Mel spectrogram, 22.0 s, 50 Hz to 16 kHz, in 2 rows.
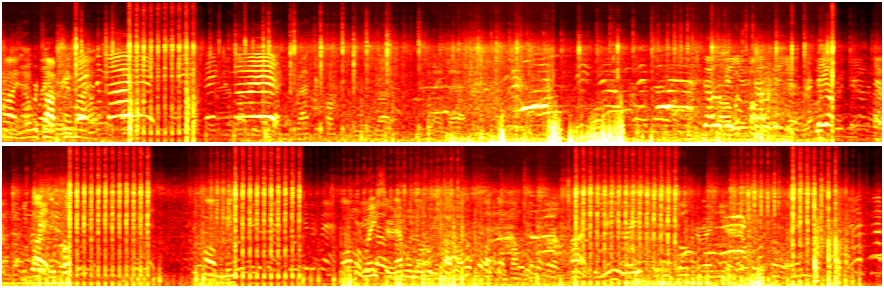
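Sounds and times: paintball markers firing rapidly: 0.8s - 5.4s, 7.2s - 21.8s
voices shouting: 5.0s - 11.8s, 15.8s - 20.9s.

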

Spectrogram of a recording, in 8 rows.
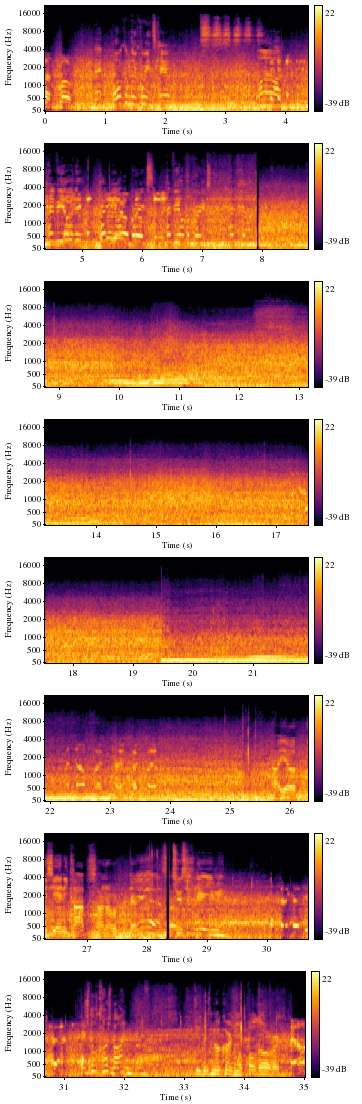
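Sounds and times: road noise inside car: 0.0s - 35.0s
low engine drone: 2.1s - 6.5s, 28.8s - 35.0s.

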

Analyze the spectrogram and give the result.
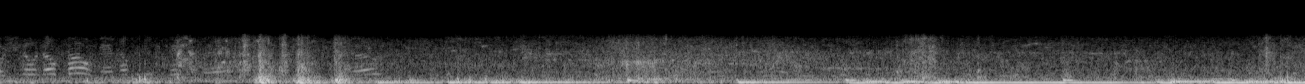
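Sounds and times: car engine droning: 1.7s - 13.0s.

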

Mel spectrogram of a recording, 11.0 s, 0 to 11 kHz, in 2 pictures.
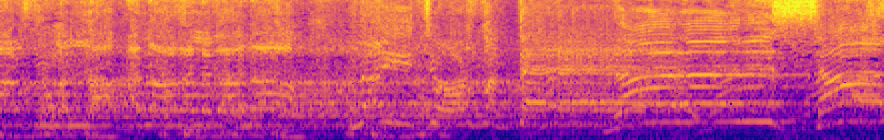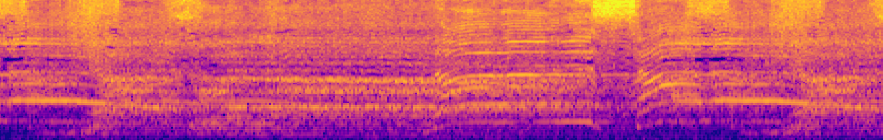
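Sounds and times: choir holding a chord: 1.5s - 11.0s.

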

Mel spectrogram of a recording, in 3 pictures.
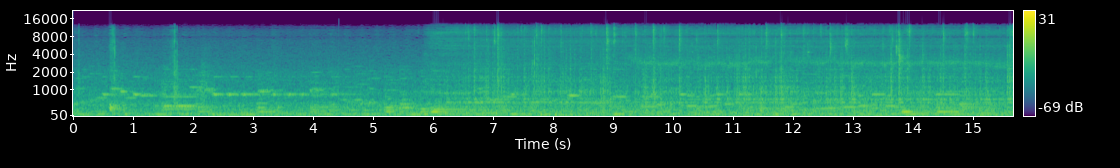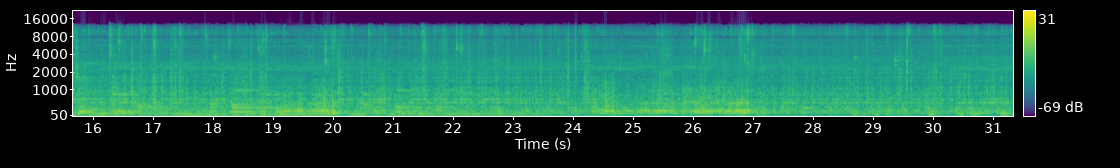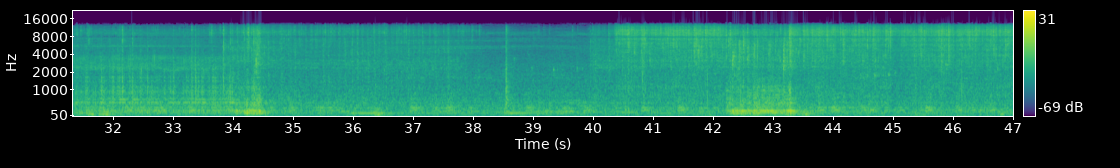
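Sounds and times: faucet water splashing into sink: 6.0s - 47.0s.

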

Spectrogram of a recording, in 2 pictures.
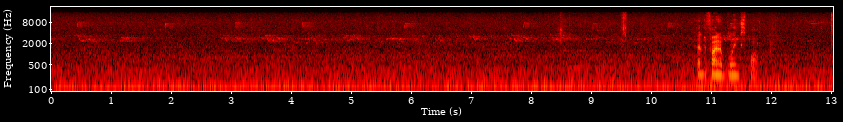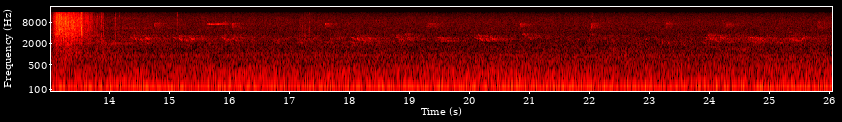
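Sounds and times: rustle: 0.0s - 26.0s.

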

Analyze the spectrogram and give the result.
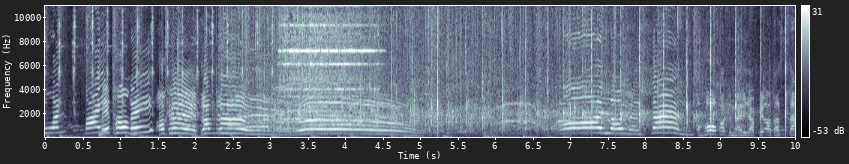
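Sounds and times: audience clapping: 2.9s - 10.0s
bright ringing bell tone: 3.1s - 4.7s.

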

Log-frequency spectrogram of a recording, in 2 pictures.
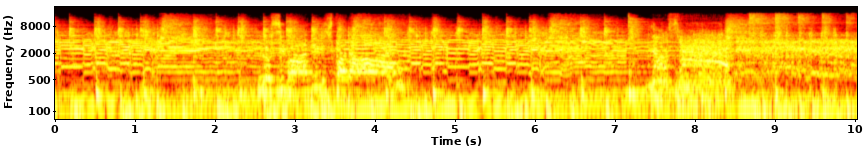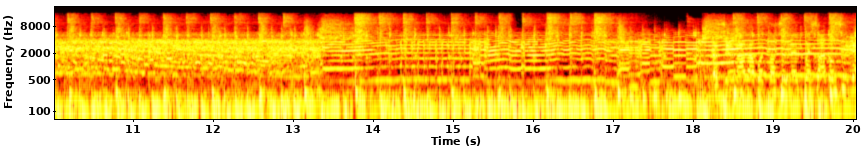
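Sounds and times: live rock band: 0.0s - 20.0s
lead guitar sustained bent notes: 1.0s - 20.0s.

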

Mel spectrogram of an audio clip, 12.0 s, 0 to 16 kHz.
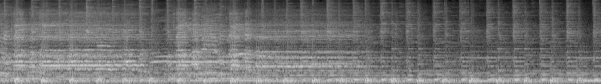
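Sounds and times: male choir singing in harmony: 0.0s - 8.2s
strummed acoustic guitars: 0.0s - 12.0s.

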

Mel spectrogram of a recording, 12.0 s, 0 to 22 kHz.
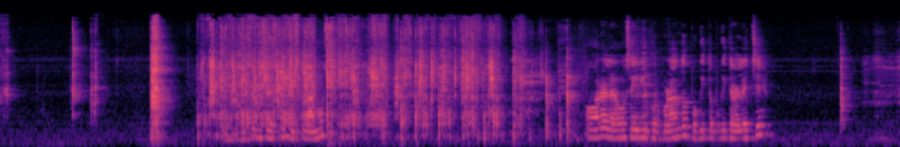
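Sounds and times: spatula scraping plastic bowl: 2.6s - 7.7s
spatula tapping bowl: 2.6s - 7.7s.

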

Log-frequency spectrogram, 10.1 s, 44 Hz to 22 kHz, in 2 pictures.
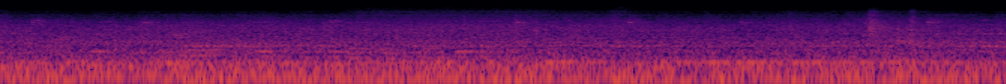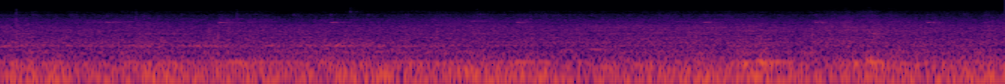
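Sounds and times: train car rumble: 0.0s - 10.0s.

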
